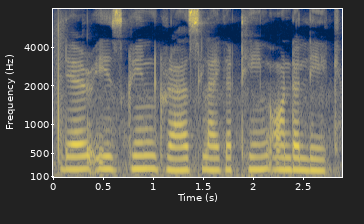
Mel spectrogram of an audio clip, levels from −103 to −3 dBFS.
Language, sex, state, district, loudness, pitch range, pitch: English, female, Assam, Kamrup Metropolitan, -17 LUFS, 205-220 Hz, 215 Hz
